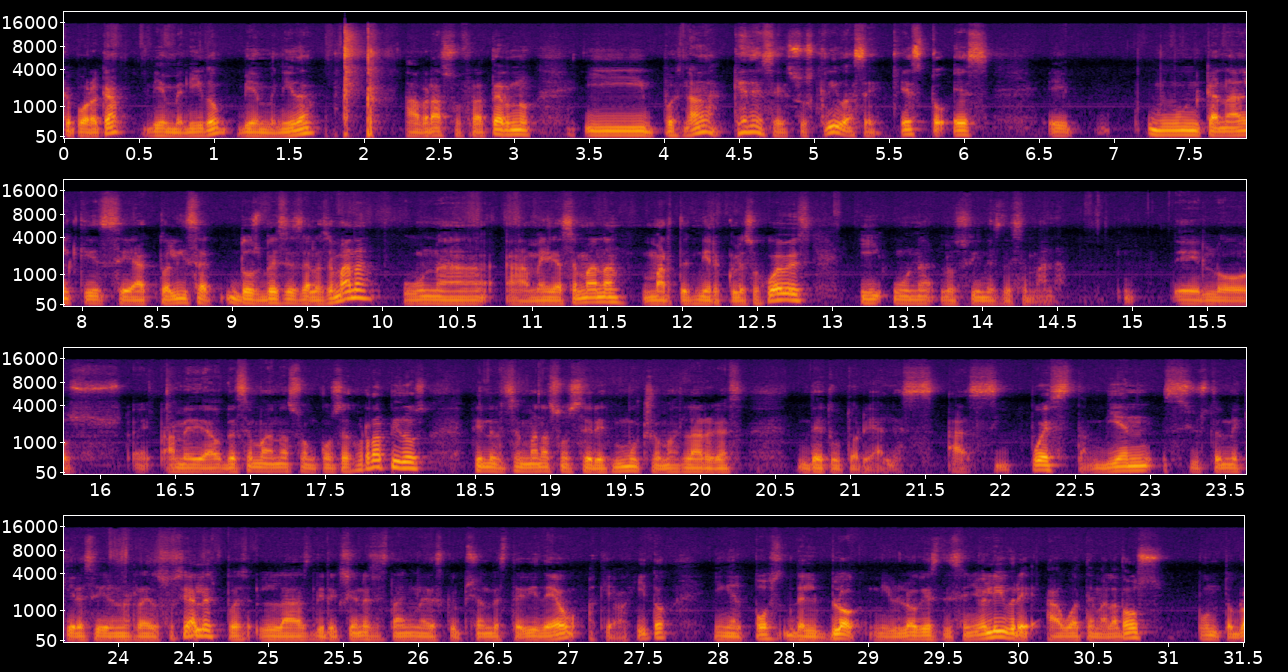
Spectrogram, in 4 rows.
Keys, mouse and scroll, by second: 20.5-20.9 scroll down 2, 21.1-22.1 drag, 22.3-22.7 scroll up 4, 23.0-27.3 scroll down 2.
